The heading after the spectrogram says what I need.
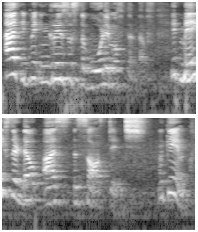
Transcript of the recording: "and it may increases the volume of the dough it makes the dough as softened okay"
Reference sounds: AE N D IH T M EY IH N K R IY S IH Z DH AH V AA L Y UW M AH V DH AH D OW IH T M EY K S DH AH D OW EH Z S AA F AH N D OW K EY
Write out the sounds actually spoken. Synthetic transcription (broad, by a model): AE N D IH T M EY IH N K R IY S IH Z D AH V AA L Y UW M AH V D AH D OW IH T M EY K S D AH D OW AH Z S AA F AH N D OW K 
